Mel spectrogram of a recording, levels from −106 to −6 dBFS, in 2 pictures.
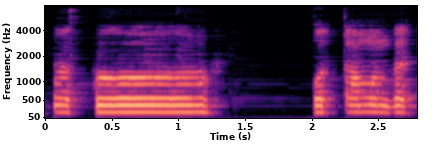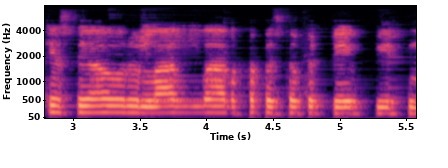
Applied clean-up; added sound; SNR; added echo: neural mask model DeepFilterNet 3.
